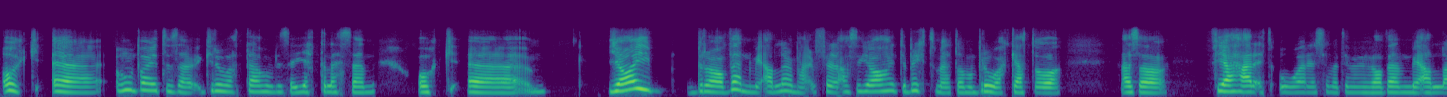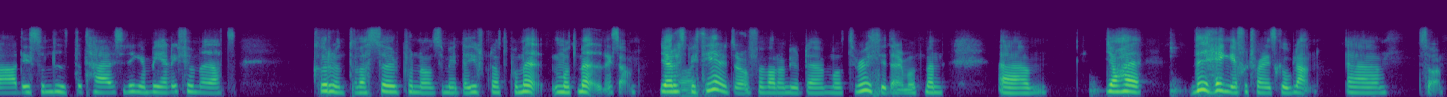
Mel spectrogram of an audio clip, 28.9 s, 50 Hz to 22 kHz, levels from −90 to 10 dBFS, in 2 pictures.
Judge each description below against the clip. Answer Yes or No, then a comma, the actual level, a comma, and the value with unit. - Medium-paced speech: No, fast, 205 wpm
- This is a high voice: Yes, high, 205 Hz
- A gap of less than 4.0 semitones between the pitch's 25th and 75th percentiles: Yes, average, 3.0 semitones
